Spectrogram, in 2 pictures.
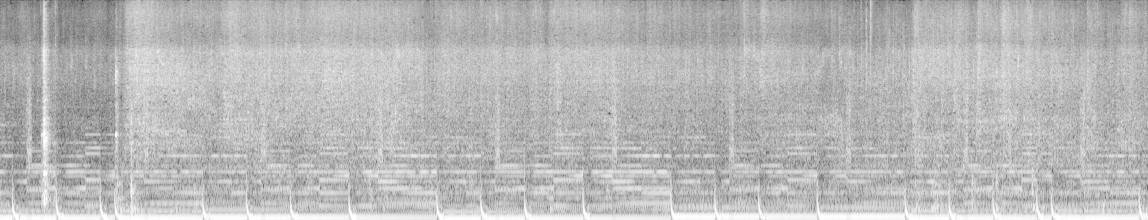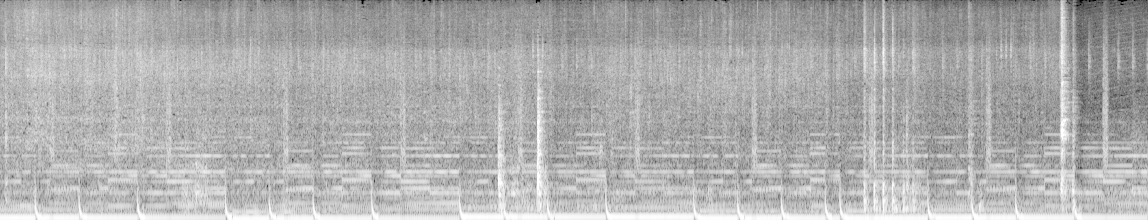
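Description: Chicken pieces and sliced onions sizzling as they fry in a stainless steel frying pan, stirred with a wooden spoon, with a few sharp knocks of utensils on metal. Background music plays underneath.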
